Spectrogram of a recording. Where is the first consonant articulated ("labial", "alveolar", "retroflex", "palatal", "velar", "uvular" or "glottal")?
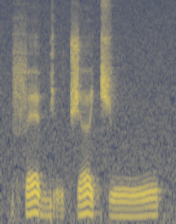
labial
